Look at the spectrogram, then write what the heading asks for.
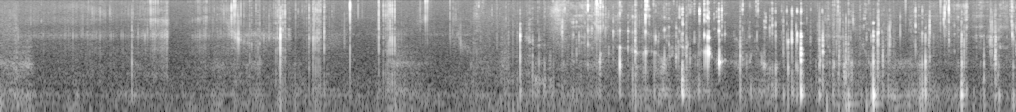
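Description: Close-miked eating of a frozen seedless persimmon: a spoon scooping the icy flesh, then wet chewing and mouth clicks that grow busier and louder from about eight seconds in. The half-thawed flesh chews sticky rather than crunching like sherbet.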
